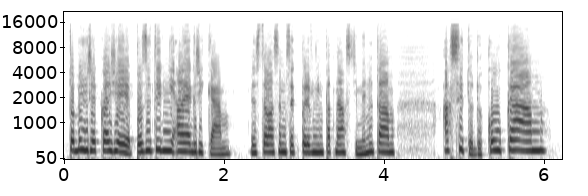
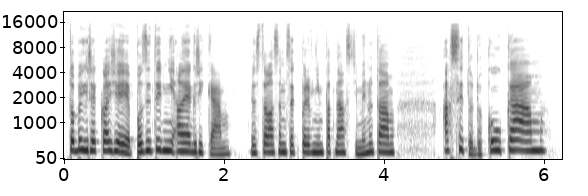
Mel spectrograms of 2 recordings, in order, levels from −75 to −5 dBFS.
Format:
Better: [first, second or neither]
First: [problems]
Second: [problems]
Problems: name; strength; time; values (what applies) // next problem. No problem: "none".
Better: second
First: distortion; slight; 15% of the sound clipped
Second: none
